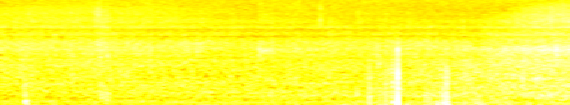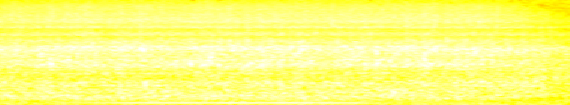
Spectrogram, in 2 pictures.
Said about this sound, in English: But it's coming down here through this sluice gate, where fresh water meets salt water, presumably.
